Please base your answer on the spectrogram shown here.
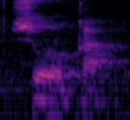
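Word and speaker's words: شركاء: Nah dibacanya syuraka, karena jadi khobar ya, khobar anak.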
